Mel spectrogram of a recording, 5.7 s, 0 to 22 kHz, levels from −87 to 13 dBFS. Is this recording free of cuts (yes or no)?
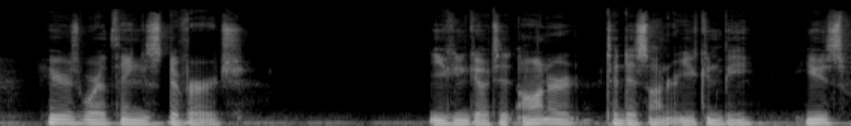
yes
